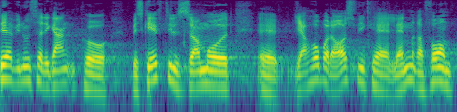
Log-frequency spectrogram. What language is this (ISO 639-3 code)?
dan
